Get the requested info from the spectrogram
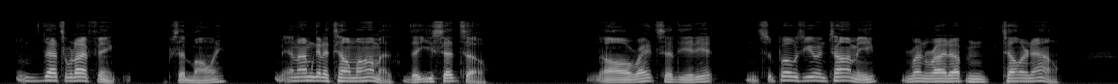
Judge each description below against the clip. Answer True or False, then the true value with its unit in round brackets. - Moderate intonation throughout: False (5.7 semitones)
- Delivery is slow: False (170 wpm)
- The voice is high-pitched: False (145 Hz)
